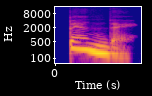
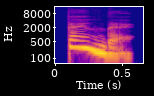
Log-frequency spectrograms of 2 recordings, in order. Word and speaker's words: πέντε: Pende. Pende. With ni, taf, nt, pronounced as nd.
